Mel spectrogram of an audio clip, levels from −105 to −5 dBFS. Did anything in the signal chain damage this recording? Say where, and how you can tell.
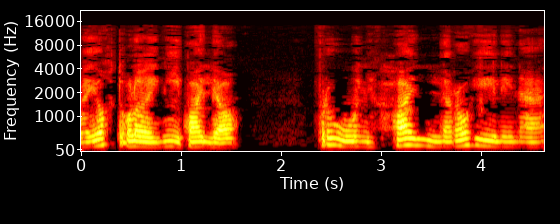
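Yes. Throughout the speech the treble sounds hissy and grainy, consonant attacks are smeared, and nothing sits above 14.2 kHz. The stage is likely the codec: Vorbis compression at a low bitrate, around 29 kbps, coarsely quantising high-frequency detail into noise-like residue.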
